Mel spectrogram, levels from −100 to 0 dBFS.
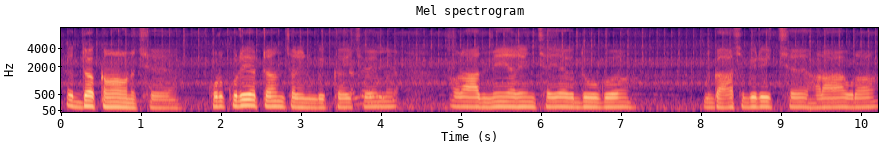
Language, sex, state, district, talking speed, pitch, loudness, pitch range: Angika, male, Bihar, Begusarai, 110 wpm, 130 Hz, -19 LUFS, 120-135 Hz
